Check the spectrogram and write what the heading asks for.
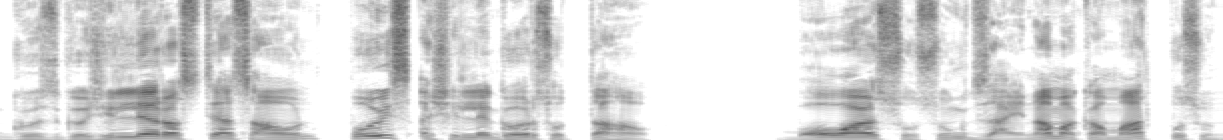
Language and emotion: Goan Konkani, fearful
